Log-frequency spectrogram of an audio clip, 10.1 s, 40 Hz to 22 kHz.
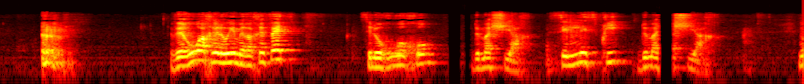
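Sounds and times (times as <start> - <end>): man clearing throat: 0.5 - 1.2.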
